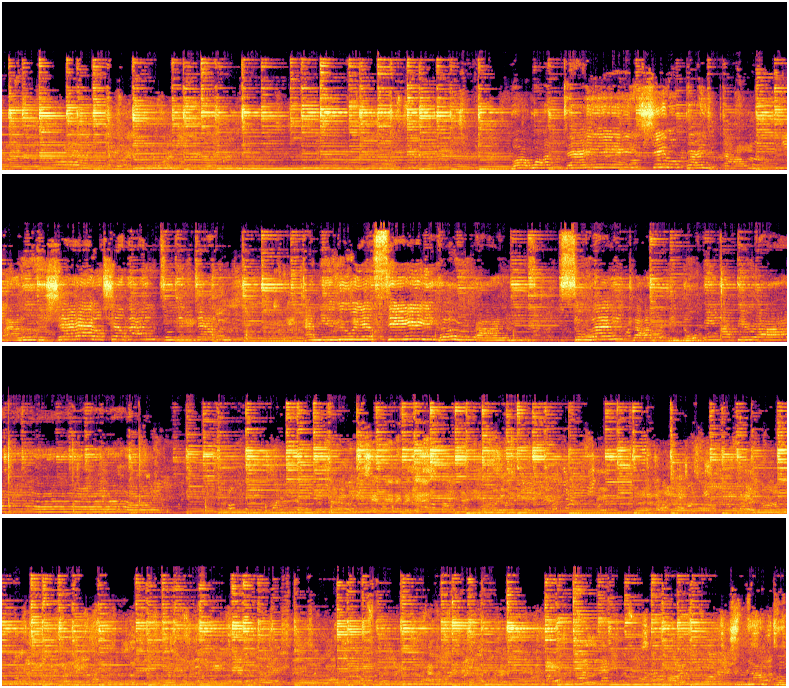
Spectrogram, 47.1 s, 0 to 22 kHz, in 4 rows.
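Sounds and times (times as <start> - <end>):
guitar accompaniment: 0.0 - 47.0
woman singing: 7.6 - 15.5, 16.3 - 26.2, 46.2 - 47.0.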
